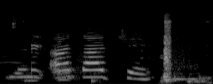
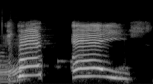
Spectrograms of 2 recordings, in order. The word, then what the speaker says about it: headache: ¿Cómo se pronuncia esto? A ver, quiero escucharlos. Atache. No. Headache.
